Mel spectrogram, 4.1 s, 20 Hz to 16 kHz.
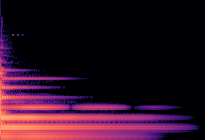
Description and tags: Tube hit 02, low
A real industrial sound created by hitting of a metal tube with different elements (files, rods, pieces of wood) resulting in more frequency range of these hits.
Recorded with Tascam DR 22WL and tripod.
